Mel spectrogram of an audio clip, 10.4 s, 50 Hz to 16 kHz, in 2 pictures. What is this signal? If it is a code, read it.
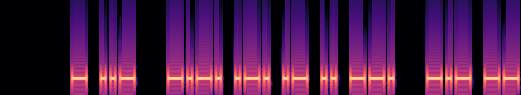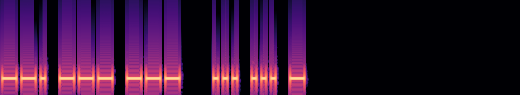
Morse code, heard as a keyed tone, about 25 wpm, 700 Hz. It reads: TU CRAIG K9OO SST
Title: K1USN SST QSO Practice - 25wpm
